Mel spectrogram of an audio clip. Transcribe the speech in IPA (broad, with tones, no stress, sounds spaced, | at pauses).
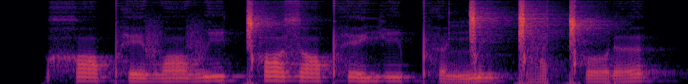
x ɔ˨ pʰ e˨ v ɔ˨ v i˦ ǀʰ ɔ˦ z ɔ˦ pʰ ɪ˦ j i˦ pʰ ə˨ ŋ͡ǀ i˦ ɡ͡ǀ a˨ ǀʰ o˨ ɾ ə˦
